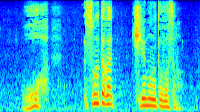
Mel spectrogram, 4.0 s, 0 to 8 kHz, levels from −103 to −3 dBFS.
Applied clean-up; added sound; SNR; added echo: none; none; none; none.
